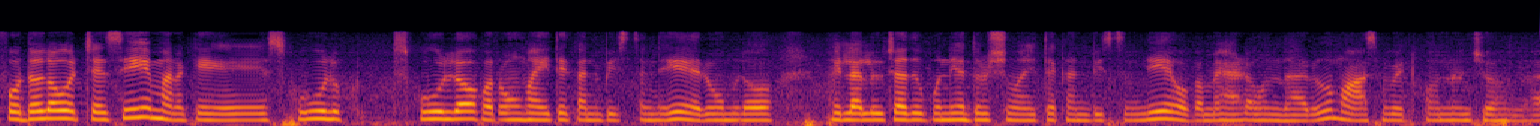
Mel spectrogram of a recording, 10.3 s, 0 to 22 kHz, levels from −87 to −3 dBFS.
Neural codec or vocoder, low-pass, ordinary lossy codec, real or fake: codec, 16 kHz, 0.8 kbps, ZipCodec; none; none; fake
